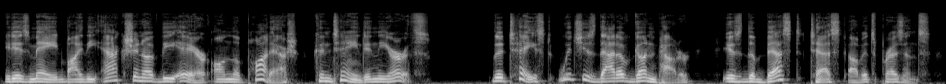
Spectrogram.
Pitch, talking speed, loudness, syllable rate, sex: 130 Hz, 190 wpm, -18 LUFS, 2.9 syllables/s, male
